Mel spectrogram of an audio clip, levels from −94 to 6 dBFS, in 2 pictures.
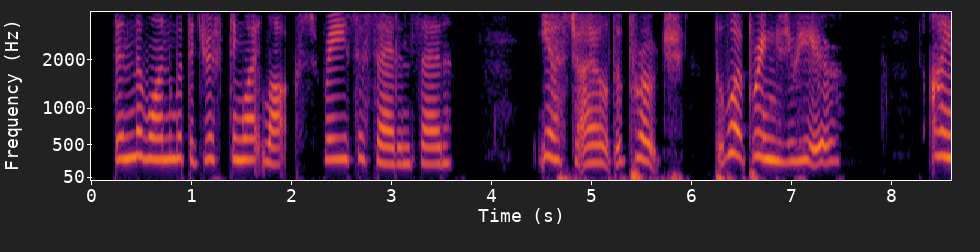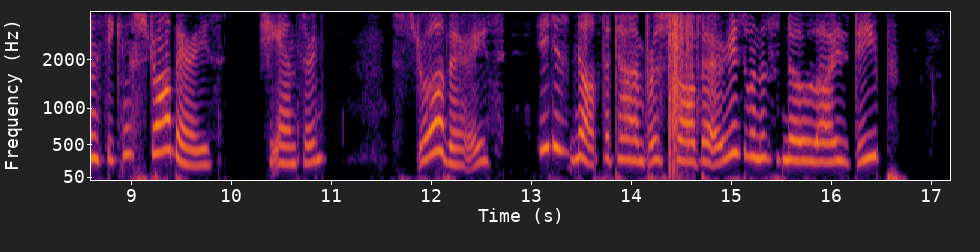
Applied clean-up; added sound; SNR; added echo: classical method spectral subtraction.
